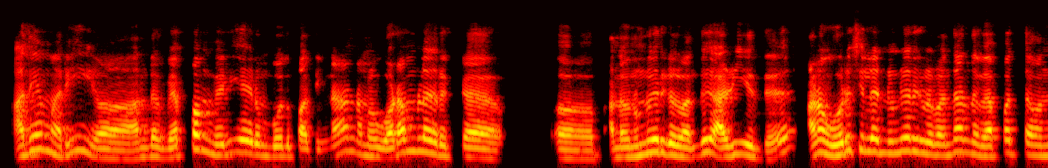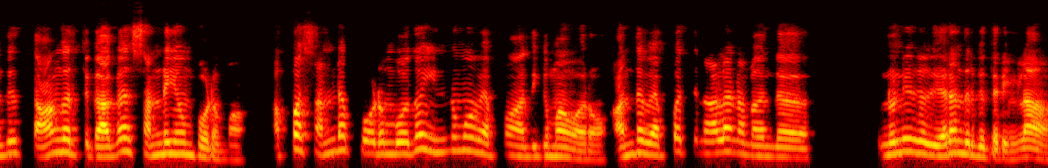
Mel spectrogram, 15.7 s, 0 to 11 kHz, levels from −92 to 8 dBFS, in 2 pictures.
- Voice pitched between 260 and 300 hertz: No, medium, 185 Hz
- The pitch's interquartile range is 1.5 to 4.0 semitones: No, wide, 5.4 semitones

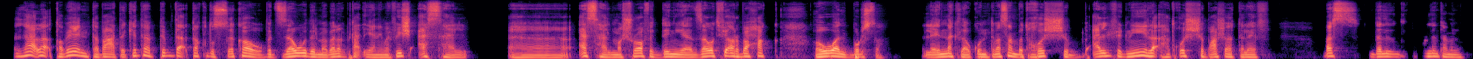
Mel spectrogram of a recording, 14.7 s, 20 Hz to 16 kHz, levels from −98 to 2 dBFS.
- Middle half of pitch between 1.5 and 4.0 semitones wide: No, average, 4.7 semitones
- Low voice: Yes, low, 125 Hz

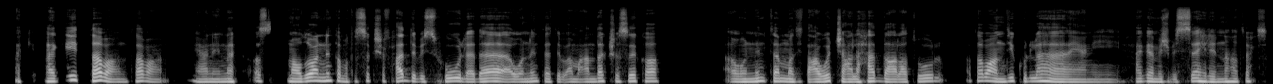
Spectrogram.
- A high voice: No, low, 135 Hz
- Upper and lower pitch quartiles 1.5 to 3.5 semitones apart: Yes, average, 3.1 semitones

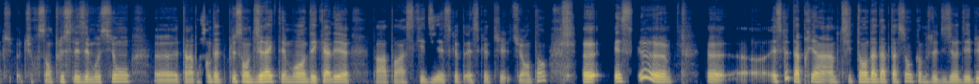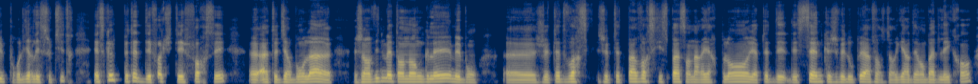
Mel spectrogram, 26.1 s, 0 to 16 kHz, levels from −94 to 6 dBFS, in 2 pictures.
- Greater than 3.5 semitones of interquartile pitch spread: No, average, 2.8 semitones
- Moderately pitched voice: No, low, 120 Hz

